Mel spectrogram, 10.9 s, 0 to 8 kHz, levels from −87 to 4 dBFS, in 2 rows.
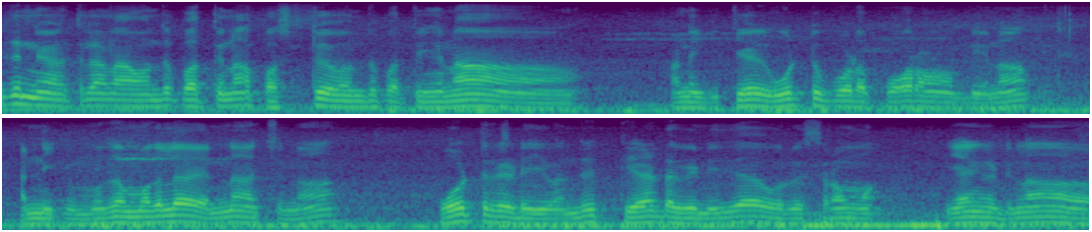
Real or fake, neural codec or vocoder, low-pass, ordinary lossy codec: real; none; none; none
